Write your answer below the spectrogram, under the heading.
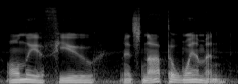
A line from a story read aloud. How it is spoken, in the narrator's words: She sighed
